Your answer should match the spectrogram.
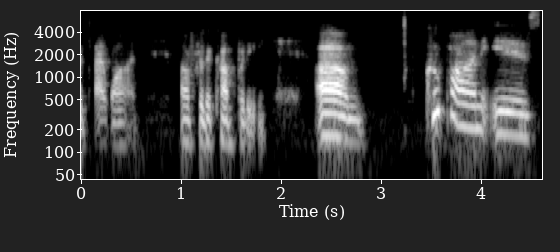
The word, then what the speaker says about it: Coupang: Um, Coupon it's spelled COUPANG.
